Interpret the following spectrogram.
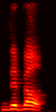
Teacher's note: the O sounds like what is called a schwa. I don't know why the screen keeps disappearing on you guys' end, but that O right before the P in develop is not really sounded out.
